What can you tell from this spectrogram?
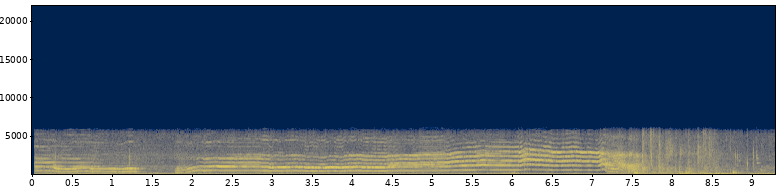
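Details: Two pet cats fighting each other indoors: a short lower wavering moan, then a long rising yowl that holds and wavers for about five seconds, breaking into a harsh burst of hissing and scuffling noise.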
